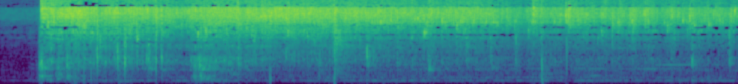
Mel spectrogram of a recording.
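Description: Chopped onions dropped into hot oil in a frying pan, sizzling steadily from about half a second in, with scattered crackles.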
